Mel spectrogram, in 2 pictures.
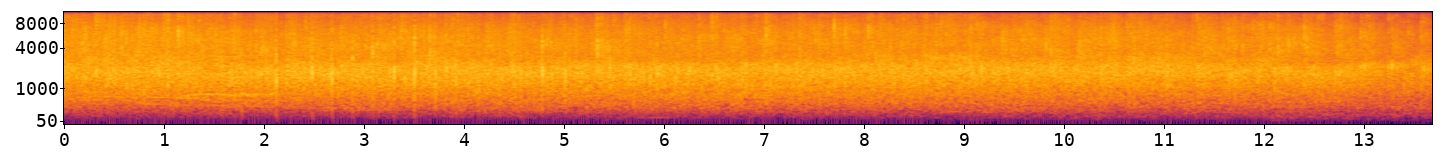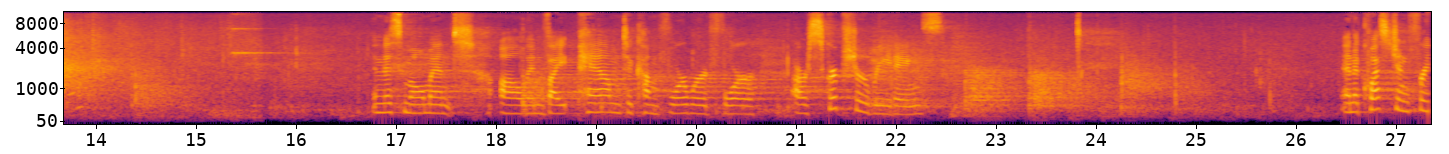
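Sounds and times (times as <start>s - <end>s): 
audience applause: 0.0s - 14.9s
speech: 17.0s - 22.9s, 26.6s - 27.3s.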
